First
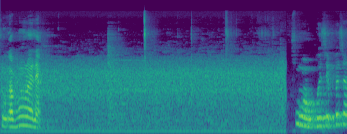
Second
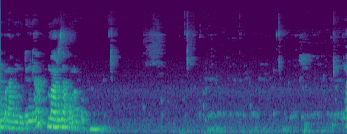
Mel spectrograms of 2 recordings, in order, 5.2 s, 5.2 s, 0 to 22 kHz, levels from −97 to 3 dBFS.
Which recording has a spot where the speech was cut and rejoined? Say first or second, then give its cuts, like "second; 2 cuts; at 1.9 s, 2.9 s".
first; 1 cut; at 4.3 s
